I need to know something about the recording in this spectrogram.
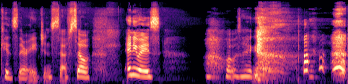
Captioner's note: laughs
